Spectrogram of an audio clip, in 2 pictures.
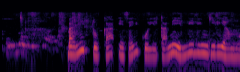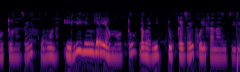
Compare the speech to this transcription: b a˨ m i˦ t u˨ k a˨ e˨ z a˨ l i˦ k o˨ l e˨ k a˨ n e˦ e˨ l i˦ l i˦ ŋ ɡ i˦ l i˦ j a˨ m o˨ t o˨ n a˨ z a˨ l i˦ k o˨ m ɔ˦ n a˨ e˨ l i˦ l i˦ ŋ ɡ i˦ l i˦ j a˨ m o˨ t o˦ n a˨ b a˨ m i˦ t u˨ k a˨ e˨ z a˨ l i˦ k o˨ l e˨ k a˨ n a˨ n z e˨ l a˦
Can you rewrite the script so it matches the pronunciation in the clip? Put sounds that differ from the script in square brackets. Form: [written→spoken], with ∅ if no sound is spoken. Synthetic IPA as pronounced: b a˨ m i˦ t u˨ k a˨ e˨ z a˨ l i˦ k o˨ l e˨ k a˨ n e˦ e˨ l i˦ l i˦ ŋ ɡ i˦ l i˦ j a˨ m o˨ t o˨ n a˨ z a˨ l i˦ k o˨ m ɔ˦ n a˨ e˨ l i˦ l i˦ ŋ ɡ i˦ l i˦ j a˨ m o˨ t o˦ n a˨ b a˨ m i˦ t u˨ k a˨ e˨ z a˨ l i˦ k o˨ l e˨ k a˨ n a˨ n z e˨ l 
